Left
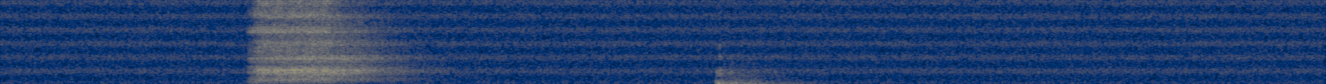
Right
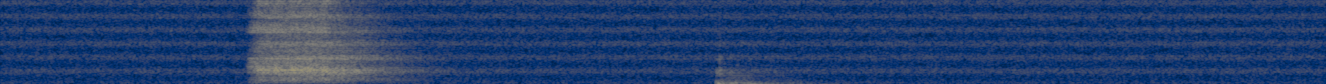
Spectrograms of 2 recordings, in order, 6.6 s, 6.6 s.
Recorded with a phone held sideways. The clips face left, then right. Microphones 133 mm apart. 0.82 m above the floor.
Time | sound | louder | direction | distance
1.2 | a gunshot | even | 25° left (ahead or behind) | 6.5 m
3.6 | a cupboard door | left 1 dB | 15° left (ahead or behind) | 3.5 m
